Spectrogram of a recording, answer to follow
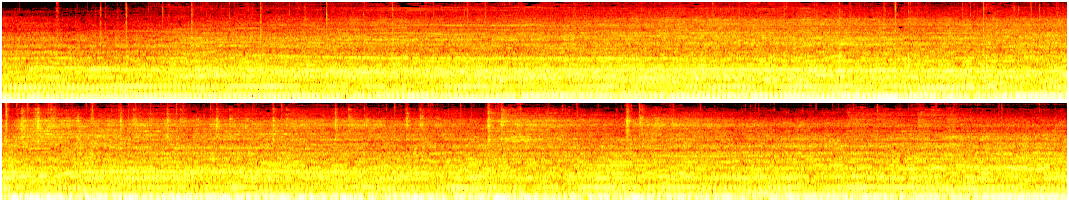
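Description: Live country-rock band playing an instrumental passage at full volume: electric guitar over drums and heavy bass, heard from the audience through the concert's PA.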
